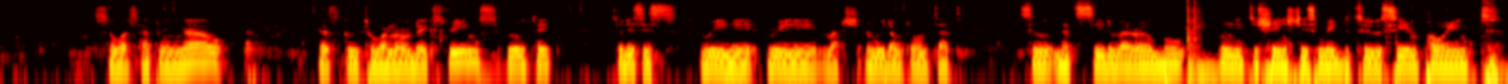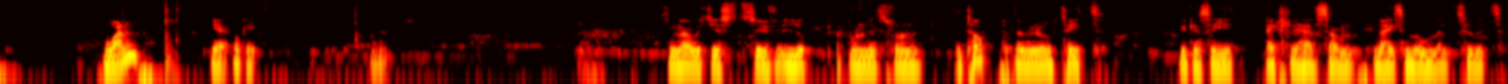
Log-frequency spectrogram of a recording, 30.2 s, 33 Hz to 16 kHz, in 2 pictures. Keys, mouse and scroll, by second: 1.5 click, 1.8-3.0 scroll down 2, 3.0 click, 4.1 r, 6.3 scroll up 2, 7.0-8.8 shift+middle drag, 8.8 click, 10.0-13.2 drag, 16.8 click, 17.5 click, 18.4 r, 23.5 click, 25.7-28.7 drag.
